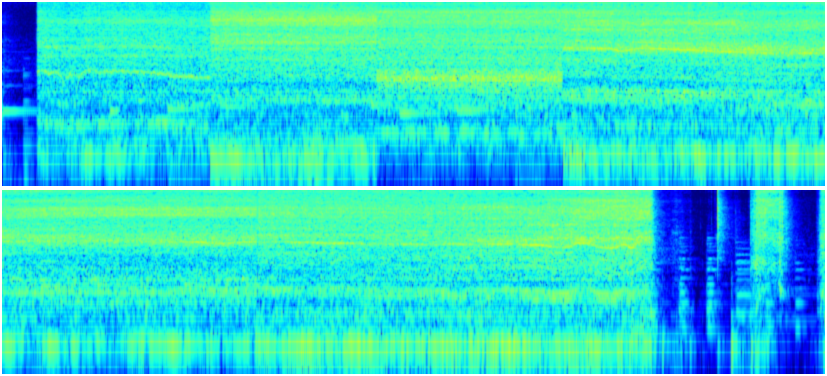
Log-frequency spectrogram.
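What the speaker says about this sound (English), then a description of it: "Next we are going to drill some holes in this bead." A power drill whirs loudly and continuously, changing pitch as it bores holes into wood, with brief pauses before the motor cuts off near the end.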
